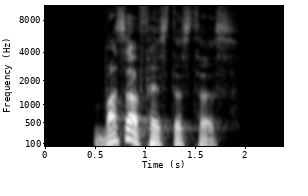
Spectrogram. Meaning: strong/mixed nominative/accusative neuter singular superlative degree of wasserfest
- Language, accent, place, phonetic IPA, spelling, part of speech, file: German, Germany, Berlin, [ˈvasɐˌfɛstəstəs], wasserfestestes, adjective, De-wasserfestestes.ogg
